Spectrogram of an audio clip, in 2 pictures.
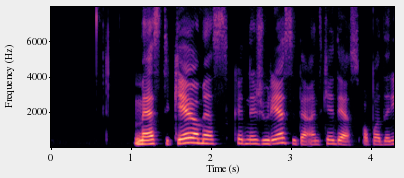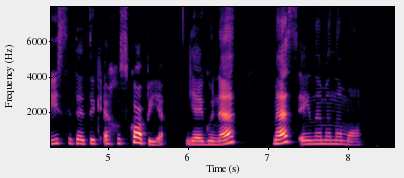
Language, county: Lithuanian, Vilnius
